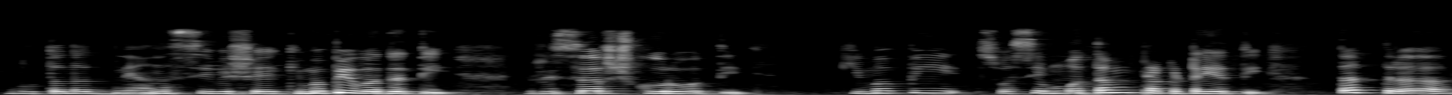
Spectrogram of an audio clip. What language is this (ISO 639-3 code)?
san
